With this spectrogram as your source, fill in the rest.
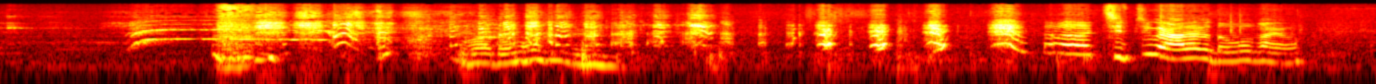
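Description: Young women speak excitedly and laugh nearby.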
